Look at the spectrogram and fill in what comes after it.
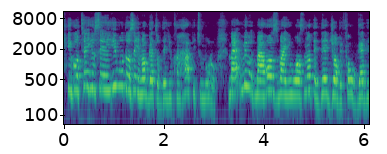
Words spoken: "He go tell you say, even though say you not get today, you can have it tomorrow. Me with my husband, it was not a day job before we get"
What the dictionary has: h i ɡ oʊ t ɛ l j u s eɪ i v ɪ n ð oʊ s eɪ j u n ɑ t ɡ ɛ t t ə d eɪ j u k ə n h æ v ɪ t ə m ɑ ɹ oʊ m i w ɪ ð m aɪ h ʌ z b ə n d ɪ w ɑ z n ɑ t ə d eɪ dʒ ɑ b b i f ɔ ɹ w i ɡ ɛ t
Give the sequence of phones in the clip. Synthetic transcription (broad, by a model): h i ɡ oʊ t ɛ l j u s eɪ i v ɪ n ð oʊ s eɪ j u n ɑ t ɡ ɛ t t ə d eɪ j u k ə n h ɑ p ɪ t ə m ɑ ɹ oʊ m i w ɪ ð m aɪ h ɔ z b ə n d ɪ w ɑ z n ɑ t ə d eɪ dʒ ɑ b b i f ɔ w i ɡ ɛ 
